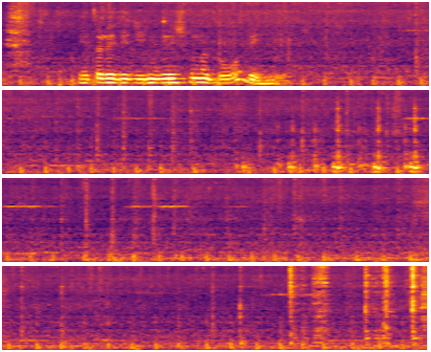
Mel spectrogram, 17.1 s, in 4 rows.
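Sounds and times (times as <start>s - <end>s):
metal spatula scraping a pan: 0.0s - 0.5s, 15.6s - 17.0s
flatbread sizzling in oil: 0.0s - 17.0s.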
